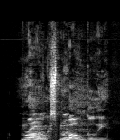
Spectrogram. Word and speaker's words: Mowgli: Mogili? Mogil? – Bronx Mowgli.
